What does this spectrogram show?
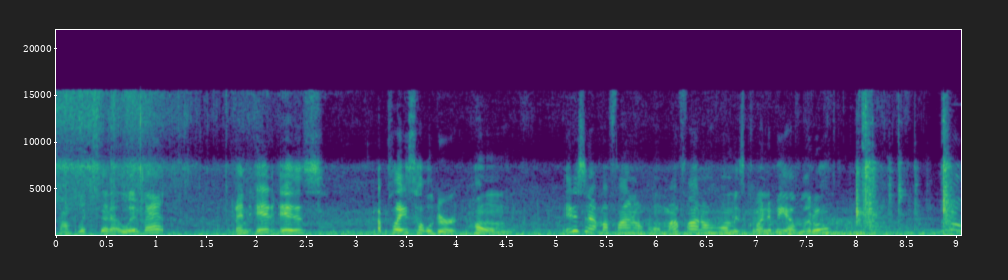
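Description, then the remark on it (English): Construction work building new townhomes rumbles and clanks in the background, a steady mechanical din with occasional sharp knocks, while a person talks over it the whole time. “And you can hear the construction going on in the background.”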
